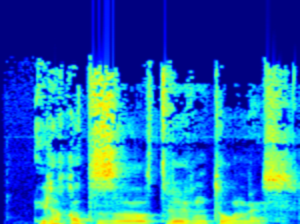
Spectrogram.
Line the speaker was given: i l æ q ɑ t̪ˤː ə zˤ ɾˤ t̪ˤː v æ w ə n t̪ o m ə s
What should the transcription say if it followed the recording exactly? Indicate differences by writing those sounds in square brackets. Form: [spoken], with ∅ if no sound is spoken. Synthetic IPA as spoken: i l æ q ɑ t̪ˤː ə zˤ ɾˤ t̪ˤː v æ [v] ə n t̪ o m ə s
